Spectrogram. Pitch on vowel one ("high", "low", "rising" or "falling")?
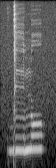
low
